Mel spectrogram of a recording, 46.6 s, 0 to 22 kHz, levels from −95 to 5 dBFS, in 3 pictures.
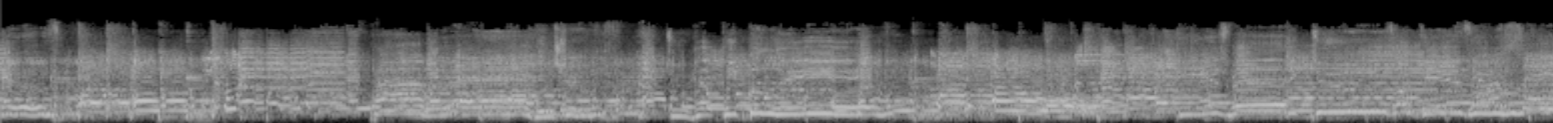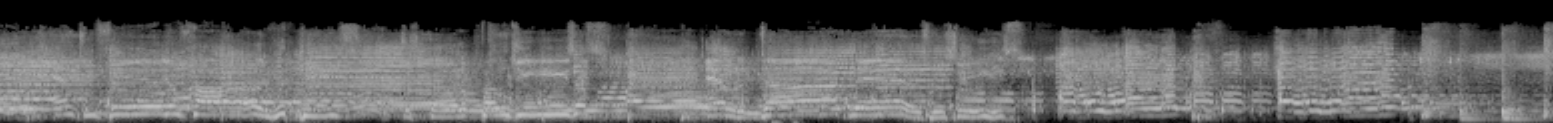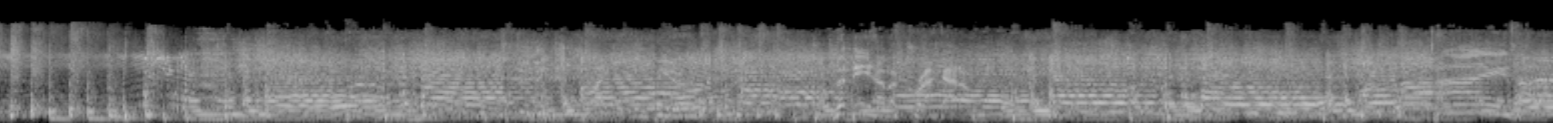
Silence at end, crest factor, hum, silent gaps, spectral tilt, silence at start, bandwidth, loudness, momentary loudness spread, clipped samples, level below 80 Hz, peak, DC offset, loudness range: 0 s; 14 dB; none; none; -3 dB/octave; 0 s; 11.5 kHz; -23 LUFS; 5 LU; under 0.1%; -64 dBFS; -10 dBFS; under 0.1%; 2 LU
